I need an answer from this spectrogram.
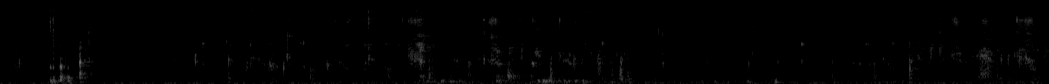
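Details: Watermelon crunched by Middle, a fluffy medium-size Samoyed girl, indoors; sharp juicy bites and chewing repeat rapidly and irregularly, some louder snaps early on, with a faint room hum beneath.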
